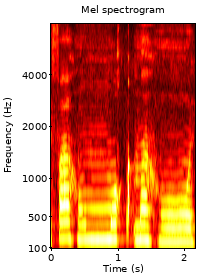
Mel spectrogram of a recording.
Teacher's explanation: ادغام شفوی، میم ساکن کو دوسری میم میں مدغم کرنا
